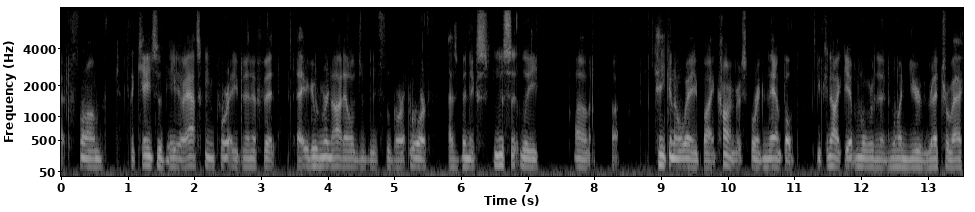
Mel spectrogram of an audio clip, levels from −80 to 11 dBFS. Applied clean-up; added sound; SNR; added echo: neural diffusion model UNIVERSE++.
